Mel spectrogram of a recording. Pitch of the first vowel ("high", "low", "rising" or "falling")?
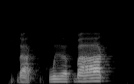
low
